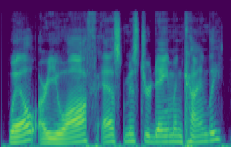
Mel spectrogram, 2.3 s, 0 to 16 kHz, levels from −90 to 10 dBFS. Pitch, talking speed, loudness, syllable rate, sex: 150 Hz, 205 wpm, -15 LUFS, 5.8 syllables/s, male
